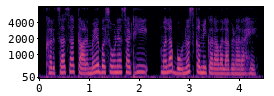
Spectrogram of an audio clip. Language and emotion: Marathi, sad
